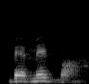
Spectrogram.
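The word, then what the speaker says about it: במדבר: for that but nonetheless in Hebrew you say b midbar b midbar Bidar B me B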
